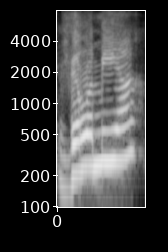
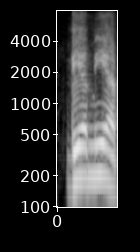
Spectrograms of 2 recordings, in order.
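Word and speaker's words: Villamia: particular way today oh is it villa mia thank you i don't want to mispronounce it because i sure was going to call you via mia but thank you for the correction thank you that's fine that's the spanish pronunciation so either one is fine well yeah well you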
